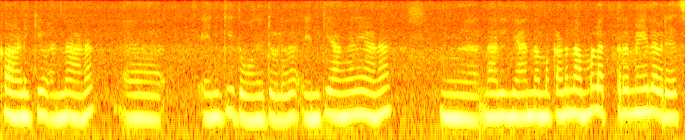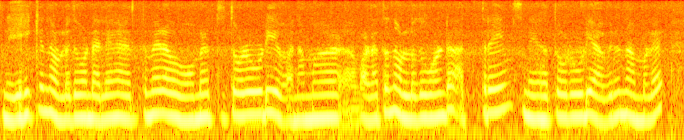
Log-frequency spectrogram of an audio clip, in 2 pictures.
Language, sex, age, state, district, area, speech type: Malayalam, female, 30-45, Kerala, Pathanamthitta, rural, spontaneous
